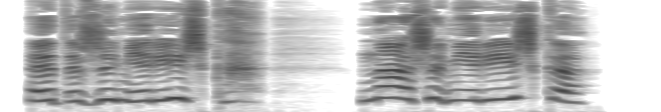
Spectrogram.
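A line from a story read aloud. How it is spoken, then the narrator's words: Wild crowd screaming. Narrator (Russian): Дикими голосами вопили цыгане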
